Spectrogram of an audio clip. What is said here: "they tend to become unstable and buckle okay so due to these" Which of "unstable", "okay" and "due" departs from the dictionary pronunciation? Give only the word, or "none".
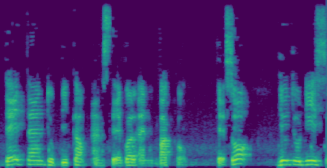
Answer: none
